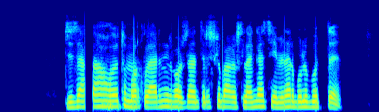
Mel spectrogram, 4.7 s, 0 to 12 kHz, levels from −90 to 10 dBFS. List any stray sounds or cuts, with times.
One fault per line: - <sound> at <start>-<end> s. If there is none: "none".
- dropout at 1.1-1.2 s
